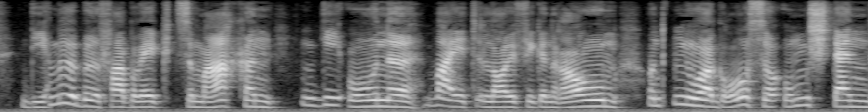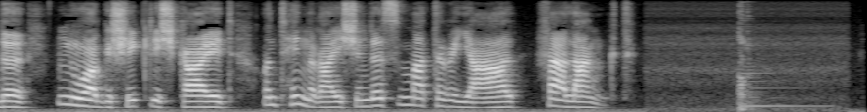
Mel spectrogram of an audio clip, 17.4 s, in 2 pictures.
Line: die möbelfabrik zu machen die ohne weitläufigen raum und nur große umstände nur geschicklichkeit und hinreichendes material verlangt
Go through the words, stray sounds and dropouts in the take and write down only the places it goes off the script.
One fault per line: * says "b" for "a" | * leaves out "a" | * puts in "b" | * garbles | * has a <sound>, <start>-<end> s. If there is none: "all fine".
* has a thud, 16.1-17.1 s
